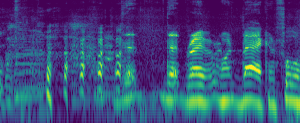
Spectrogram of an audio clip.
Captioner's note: laughs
